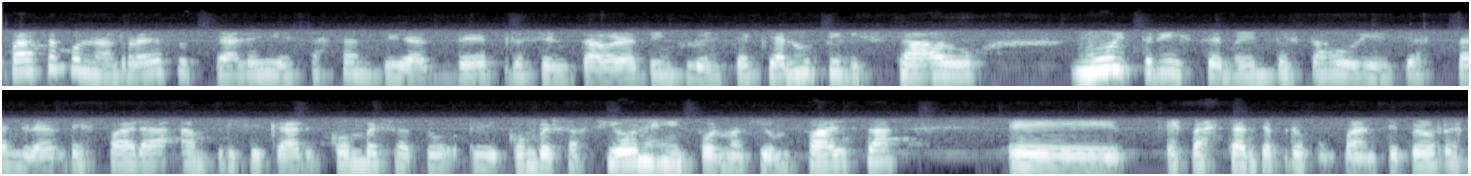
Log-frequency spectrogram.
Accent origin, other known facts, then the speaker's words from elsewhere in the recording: Barranquilla, Atlántico, Colombia; born there; En Argentina le dicen pibas, en el pueblo donde yo nací le dicen peladas.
